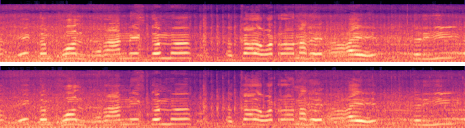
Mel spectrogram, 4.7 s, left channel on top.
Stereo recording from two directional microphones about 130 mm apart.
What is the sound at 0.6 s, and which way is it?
Speech, 5° right (ahead or behind).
